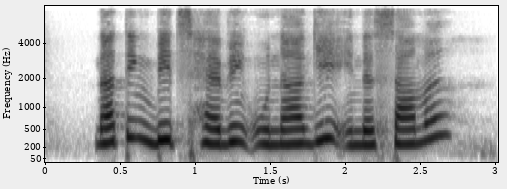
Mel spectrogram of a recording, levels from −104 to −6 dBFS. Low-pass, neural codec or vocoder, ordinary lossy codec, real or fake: 7.2 kHz; codec, 16 kHz in and 24 kHz out, 1 kbps, XY-Tokenizer; none; fake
